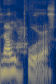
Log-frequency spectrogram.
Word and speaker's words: Nalubulwa: of your name, especially the second name is Nalubulwa, Nalubulwa, Yeah, yeah, it's Nalubura.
